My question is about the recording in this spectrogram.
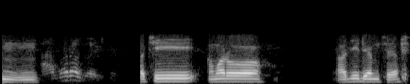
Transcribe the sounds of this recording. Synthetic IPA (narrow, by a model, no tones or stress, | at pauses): ɦɦm | pət͡ʃʰiəmaɾo | a̰d͡ʒiɗemt͡ʃʰe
